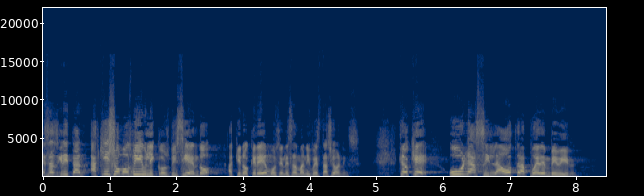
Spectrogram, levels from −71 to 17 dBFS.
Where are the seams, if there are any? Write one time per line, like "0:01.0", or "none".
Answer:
0:05.2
